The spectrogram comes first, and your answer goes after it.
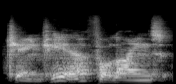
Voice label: change, english man, subway announcers; MetrostroiAddon

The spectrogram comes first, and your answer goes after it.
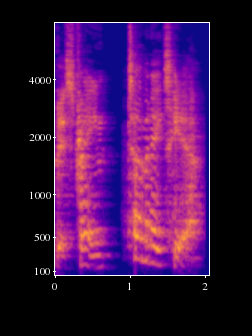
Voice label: last, english man, subway announcers; MetrostroiAddon

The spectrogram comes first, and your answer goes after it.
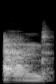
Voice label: "change and", english man, subway announcers; MetrostroiAddon

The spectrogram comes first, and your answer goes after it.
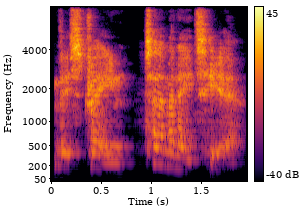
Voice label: last, english man, subway announcers; MetrostroiAddon

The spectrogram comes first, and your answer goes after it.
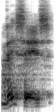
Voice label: this, english man, subway announcers; MetrostroiAddon

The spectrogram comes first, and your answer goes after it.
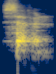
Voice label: "seven", english man, subway announcers; MetrostroiAddon

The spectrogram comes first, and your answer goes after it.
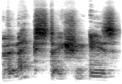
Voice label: next, english man, subway announcers; MetrostroiAddon

